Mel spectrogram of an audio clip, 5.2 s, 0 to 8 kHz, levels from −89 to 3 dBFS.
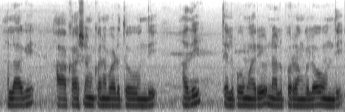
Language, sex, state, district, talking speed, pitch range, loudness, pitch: Telugu, male, Telangana, Hyderabad, 115 wpm, 125-135 Hz, -13 LUFS, 130 Hz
